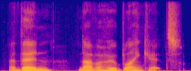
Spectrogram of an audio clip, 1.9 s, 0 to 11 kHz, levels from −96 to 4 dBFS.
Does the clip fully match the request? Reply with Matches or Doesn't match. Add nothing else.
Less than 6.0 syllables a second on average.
Matches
